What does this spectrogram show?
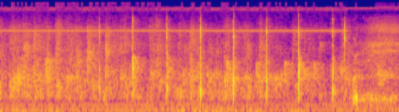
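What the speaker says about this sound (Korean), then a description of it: "우리 박수로 한번 축복하겠습니다." Scattered hand claps from a church congregation during a Sunday morning worship service, a dozen or so sharp separate claps spaced unevenly over a low steady hum, fairly quiet and without a full applause roar.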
